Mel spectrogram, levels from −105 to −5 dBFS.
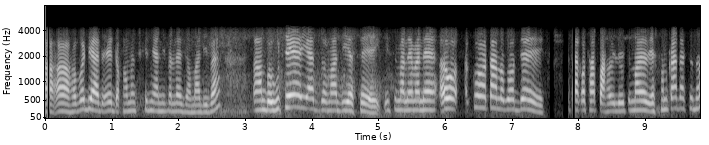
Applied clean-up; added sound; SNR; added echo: none; none; none; none.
